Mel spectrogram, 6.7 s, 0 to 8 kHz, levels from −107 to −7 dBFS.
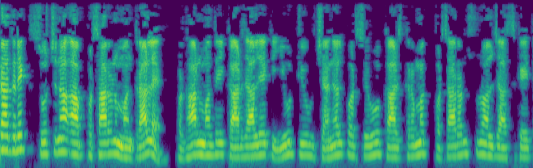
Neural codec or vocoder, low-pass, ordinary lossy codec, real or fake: none; 7.2 kHz; none; real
